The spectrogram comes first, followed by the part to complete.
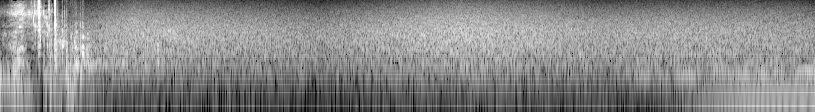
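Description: A steady rushing noise of waves on open water, with a few sharp knocks in the first second. Electronic music with a deep bass note comes in near the end.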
